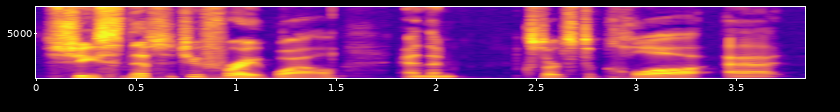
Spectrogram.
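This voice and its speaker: Male game master, mid-pitched and highly expressive, improvising narration and cheering players on. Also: normal speed, dry recording, studio quality.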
